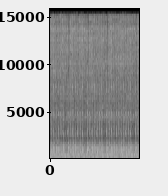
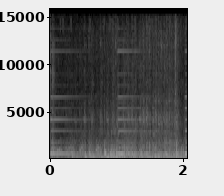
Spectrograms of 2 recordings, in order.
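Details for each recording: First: 2004 VW Touran 2.0 TDI 136hp AZV diesel, warm idle: slightly uneven beat with small dips, unstable idle with surging; owner diagnosed fuel system losing prime via leaking tandem pump seal, after EGR valve and throttle body replacement failed. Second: 2004 VW Touran 2.0 TDI 136 hp AZV diesel, just after tandem pump replacement (leak was de-priming fuel system) and priming with ignition on: fires, catches and settles into steady even idle, no stumble, no fuel leak.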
